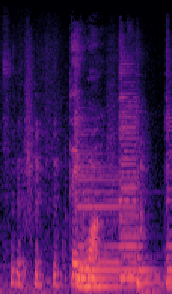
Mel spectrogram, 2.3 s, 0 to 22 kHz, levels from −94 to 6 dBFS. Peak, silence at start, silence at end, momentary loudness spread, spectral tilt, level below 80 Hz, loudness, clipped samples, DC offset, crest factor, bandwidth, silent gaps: -12 dBFS; 0.05 s; 0 s; 14 LU; -6.5 dB/octave; -52 dBFS; -31 LUFS; under 0.1%; under 0.1%; 18 dB; 17 kHz; none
